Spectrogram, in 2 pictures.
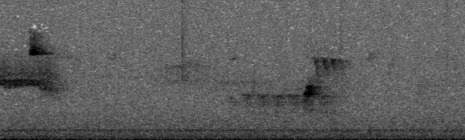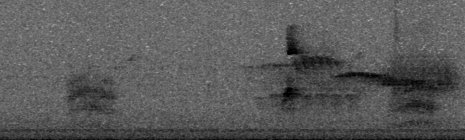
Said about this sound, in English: You notice the birds.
